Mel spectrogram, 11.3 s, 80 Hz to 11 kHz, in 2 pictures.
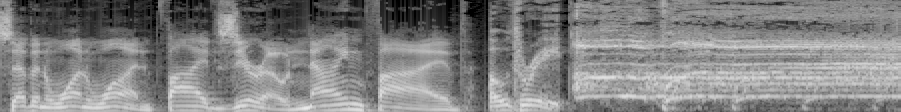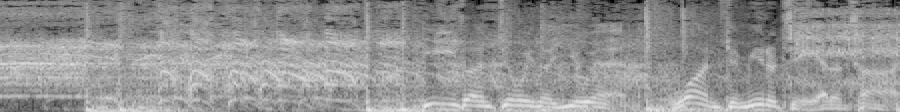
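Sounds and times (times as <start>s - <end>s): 
speech: 0.0s - 4.7s, 8.6s - 11.2s
loud shrill screaming: 3.6s - 7.9s
laughter: 4.1s - 9.7s.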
